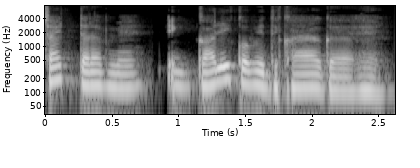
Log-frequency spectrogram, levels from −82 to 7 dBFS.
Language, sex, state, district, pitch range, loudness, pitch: Hindi, male, Arunachal Pradesh, Lower Dibang Valley, 125-145 Hz, -16 LUFS, 135 Hz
